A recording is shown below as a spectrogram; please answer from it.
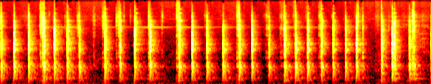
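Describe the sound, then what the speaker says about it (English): A knife minces fresh garlic on a board in a cabin kitchen, producing rapid, evenly spaced sharp chops, about five per second, that are close, crisp and continuous with no voices. "just mince up a little garlic here"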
